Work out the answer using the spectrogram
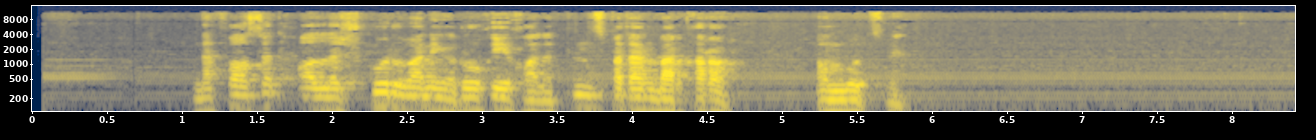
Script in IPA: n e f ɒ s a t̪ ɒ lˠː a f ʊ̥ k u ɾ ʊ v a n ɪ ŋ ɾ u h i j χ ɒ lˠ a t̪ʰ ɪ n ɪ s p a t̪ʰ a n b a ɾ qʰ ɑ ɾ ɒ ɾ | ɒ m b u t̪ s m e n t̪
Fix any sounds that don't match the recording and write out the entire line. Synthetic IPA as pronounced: n a f ɒ s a t̪ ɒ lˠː a ʃ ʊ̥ k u ɾ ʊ v a n ɪ ŋ ɾ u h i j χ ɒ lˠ a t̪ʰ ɪ n ɪ s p a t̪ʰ a n b a ɾ qʰ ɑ ɾ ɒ ɾ | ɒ m b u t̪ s m e n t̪

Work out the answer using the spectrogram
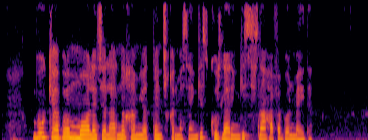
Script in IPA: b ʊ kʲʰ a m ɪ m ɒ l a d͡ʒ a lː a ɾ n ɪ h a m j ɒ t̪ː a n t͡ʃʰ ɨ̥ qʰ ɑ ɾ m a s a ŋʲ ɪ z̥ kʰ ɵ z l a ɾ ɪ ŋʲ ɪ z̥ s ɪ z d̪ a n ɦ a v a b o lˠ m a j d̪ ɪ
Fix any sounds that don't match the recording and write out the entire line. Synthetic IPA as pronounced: b ʊ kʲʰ a b ɪ m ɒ l a d͡ʒ a l a ɾ n ɪ h a m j ɒ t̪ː a n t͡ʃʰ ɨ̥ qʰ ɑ ɾ m a s a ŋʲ ɪ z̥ kʰ ɵ z l a ɾ ɪ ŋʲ ɪ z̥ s ɪ z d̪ a n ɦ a f a b o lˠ m a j d̪ ɪ

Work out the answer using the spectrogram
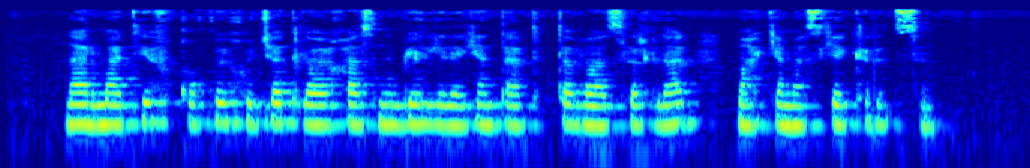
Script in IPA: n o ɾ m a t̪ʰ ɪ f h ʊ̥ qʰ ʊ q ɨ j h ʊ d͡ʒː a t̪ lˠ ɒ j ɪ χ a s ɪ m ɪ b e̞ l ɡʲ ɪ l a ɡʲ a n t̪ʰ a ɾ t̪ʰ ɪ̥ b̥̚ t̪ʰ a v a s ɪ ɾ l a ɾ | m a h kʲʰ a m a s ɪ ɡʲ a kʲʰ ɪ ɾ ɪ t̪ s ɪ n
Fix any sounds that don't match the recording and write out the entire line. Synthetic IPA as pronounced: n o ɾ m a t̪ʰ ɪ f h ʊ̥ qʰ ʊ q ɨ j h ʊ d͡ʒː a t̪ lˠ ɒ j ɪ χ a s ɪ n ɪ b e̞ l ɡʲ ɪ l a ɡʲ a n t̪ʰ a ɾ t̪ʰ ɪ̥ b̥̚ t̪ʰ a v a z ɪ ɾ l a ɾ | m a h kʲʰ a m a s ɪ ɡʲ a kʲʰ ɪ ɾ ɪ t̪ s ɪ n

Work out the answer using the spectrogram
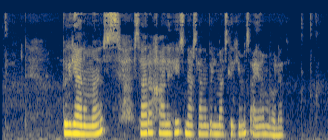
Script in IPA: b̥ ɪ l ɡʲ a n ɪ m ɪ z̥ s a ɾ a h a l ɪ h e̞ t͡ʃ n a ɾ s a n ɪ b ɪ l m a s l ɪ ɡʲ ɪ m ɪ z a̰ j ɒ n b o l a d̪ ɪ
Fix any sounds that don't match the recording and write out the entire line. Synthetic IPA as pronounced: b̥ ɪ l ɡʲ a n ɪ m ɪ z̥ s a ɾ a h a l ɪ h e̞ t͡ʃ n a ɾ s a n ɪ b ɪ l m a s l ɪ ɡʲ ɪ m ɪ z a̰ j ɒ n b o l a d̪ ɪ

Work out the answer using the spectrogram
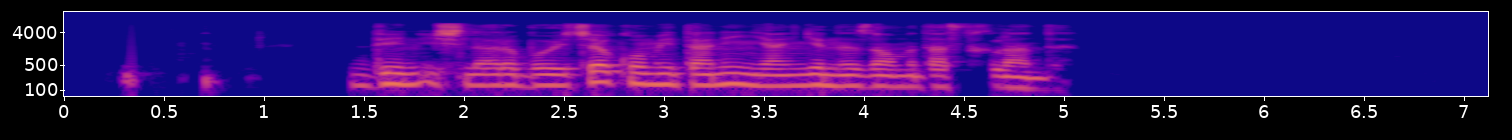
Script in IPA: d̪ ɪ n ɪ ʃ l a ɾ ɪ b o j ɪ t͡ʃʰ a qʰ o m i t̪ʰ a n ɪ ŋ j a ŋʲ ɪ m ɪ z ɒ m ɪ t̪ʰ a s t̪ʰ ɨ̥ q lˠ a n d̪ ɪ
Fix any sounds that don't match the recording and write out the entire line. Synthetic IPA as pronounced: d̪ ɪ n ɪ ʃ l a ɾ ɪ b o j ɪ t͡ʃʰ a qʰ o m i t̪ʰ a n ɪ ŋ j a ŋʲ ɪ n ɪ z ɒ m ɪ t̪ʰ a s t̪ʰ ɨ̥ q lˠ a n d̪ ɪ

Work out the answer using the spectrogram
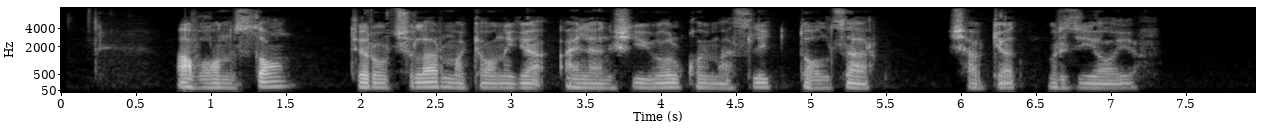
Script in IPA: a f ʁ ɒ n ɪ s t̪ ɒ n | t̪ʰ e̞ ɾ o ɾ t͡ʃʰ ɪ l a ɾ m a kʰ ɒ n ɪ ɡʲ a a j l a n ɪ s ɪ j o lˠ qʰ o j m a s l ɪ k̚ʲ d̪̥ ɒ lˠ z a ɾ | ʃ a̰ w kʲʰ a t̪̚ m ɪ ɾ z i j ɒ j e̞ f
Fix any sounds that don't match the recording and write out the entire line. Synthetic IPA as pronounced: a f ʁ ɒ n ɪ s t̪ ɒ n | t̪ʰ e̞ ɾ o ɾ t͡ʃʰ ɪ l a ɾ m a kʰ ɒ n ɪ ɡʲ a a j l a n ɪ ʃ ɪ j o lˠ qʰ o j m a s l ɪ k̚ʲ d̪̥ ɒ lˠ z a ɾ | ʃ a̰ w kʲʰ a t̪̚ m ɪ ɾ z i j ɒ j e̞ f

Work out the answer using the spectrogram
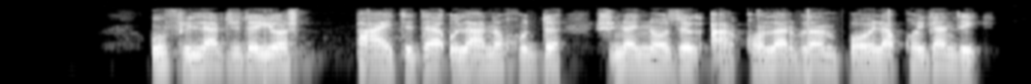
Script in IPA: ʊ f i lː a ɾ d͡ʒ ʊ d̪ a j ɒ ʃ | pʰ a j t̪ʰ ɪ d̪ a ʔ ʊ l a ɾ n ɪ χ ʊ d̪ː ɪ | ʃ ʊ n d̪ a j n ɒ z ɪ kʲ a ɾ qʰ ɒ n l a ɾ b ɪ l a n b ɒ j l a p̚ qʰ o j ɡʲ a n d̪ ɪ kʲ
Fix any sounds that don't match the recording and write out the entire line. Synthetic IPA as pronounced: ʊ f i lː a ɾ d͡ʒ ʊ d̪ a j ɒ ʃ | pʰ a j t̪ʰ ɪ d̪ a ʔ ʊ l a ɾ n ɪ χ ʊ d̪ː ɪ | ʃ ʊ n d̪ a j n ɒ z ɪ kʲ a ɾ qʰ ɒ n l a ɾ b ɪ l a n b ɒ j l a p̚ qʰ o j ɡʲ a n d̪ ɪ kʲ

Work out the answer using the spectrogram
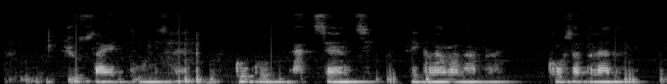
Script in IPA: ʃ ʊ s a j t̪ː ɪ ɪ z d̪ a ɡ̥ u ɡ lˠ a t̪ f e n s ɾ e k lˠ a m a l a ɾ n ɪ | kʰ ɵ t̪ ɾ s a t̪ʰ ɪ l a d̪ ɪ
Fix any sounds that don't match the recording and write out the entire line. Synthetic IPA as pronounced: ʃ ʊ s a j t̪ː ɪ ɪ z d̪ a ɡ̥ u ɡ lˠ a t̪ s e n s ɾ e k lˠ a m a l a ɾ n ɪ | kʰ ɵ ɾ s a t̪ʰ ɪ l a d̪ ɪ

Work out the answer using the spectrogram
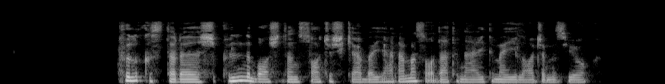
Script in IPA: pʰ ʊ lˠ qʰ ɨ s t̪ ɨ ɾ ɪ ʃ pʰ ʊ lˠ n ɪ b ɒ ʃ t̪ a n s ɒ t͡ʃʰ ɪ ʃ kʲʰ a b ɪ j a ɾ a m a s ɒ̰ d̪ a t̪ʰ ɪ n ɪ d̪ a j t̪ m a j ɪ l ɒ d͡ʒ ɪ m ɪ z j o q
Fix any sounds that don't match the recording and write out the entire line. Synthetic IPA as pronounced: pʰ ʊ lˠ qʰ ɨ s t̪ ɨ ɾ ɪ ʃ pʰ ʊ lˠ n ɪ b ɒ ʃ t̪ a n s ɒ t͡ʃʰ ɪ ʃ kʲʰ a b ɪ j a ɾ a m a s ɒ̰ d̪ a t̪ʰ ɪ n ɪ a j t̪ m a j ɪ l ɒ d͡ʒ ɪ m ɪ z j o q

